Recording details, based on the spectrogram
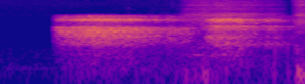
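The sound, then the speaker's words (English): Heavy breathing by a radio caller from Sydney into his phone for a guessing segment: a long, rough exhale followed by a second breath, loud and noisy with a harsh, snorting rasp. No talking. “can I ask you just to breathe into your phone?”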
